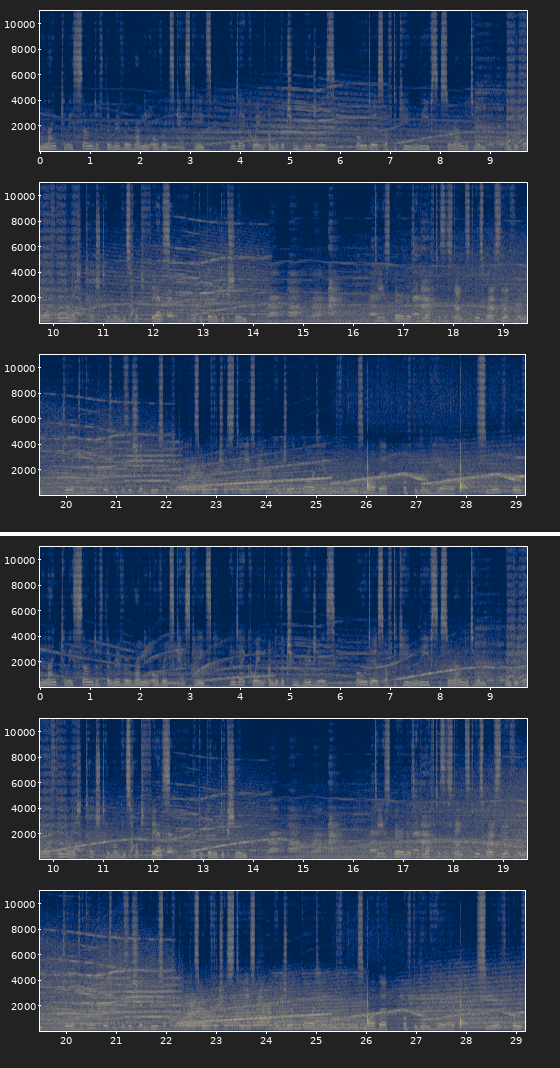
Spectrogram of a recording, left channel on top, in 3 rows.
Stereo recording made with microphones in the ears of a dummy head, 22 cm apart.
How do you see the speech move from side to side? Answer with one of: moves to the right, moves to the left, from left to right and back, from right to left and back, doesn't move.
doesn't move.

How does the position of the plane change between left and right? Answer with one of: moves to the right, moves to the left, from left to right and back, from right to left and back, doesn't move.
moves to the right.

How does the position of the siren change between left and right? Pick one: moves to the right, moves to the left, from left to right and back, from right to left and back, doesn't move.
moves to the left.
